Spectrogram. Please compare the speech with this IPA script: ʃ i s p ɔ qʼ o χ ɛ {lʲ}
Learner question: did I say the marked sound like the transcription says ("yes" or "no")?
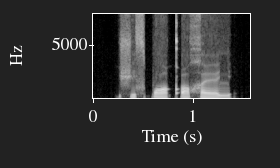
yes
